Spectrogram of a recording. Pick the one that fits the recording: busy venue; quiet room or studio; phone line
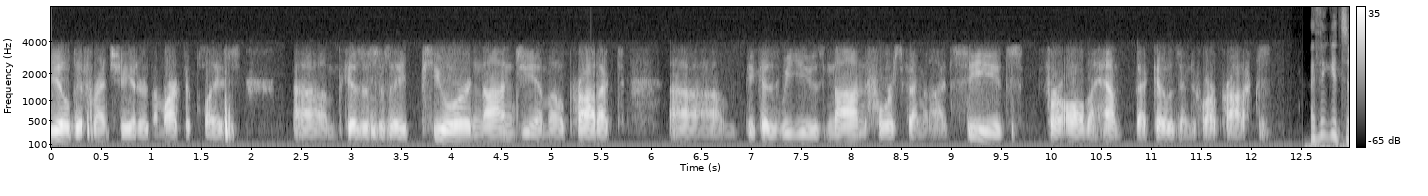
phone line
